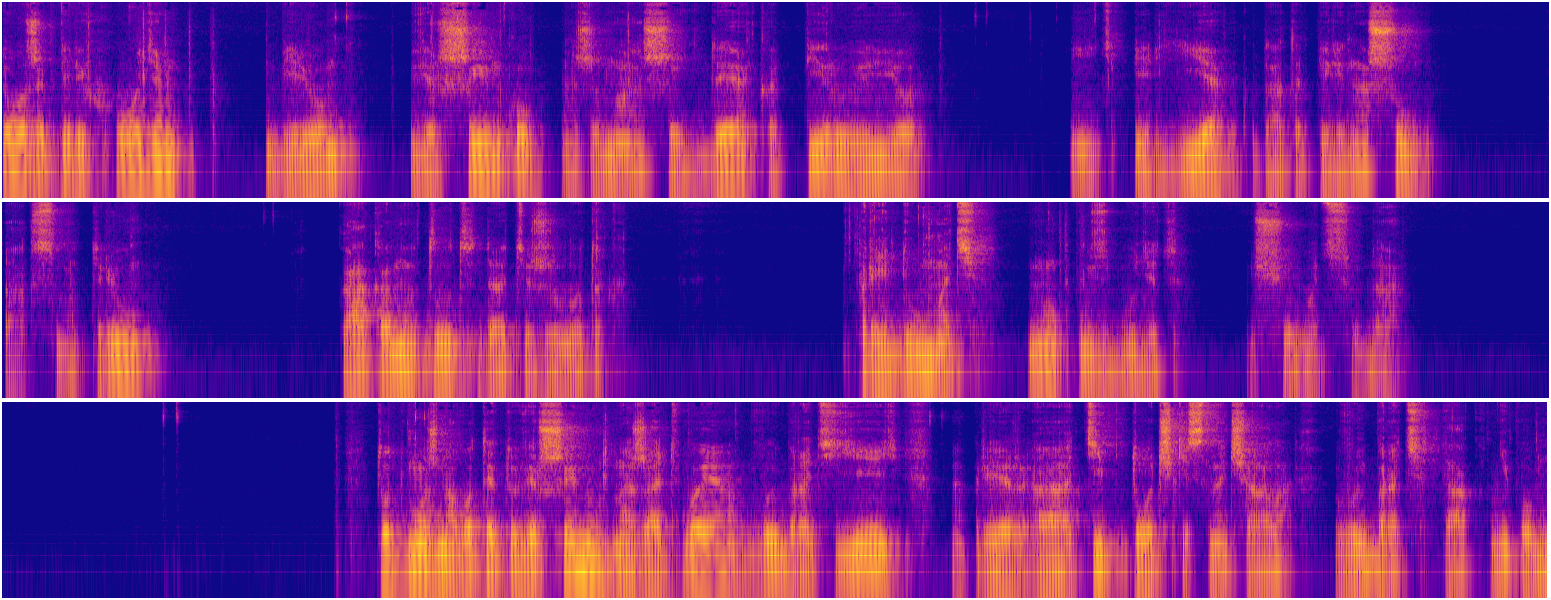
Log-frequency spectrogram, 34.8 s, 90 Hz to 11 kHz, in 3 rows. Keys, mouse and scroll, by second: 0.7 shift+middle click, 1.3 Tab, 2.4 click, 3.3 shift+middle click, 3.5 shift+click, 4.6 shift+d, 7.8 shift+click, 8.7 e, 18.1 shift+middle click, 19.5 e, 26.2 right click, 27.6 v, 31.9 w.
